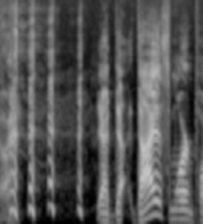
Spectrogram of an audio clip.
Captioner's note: laughs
